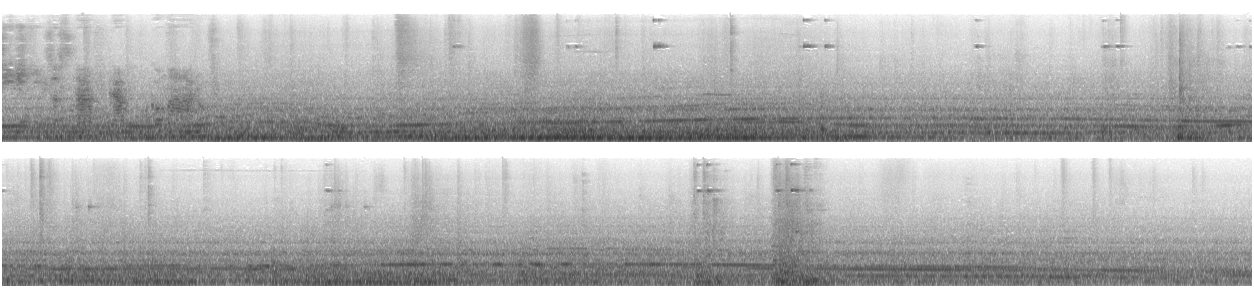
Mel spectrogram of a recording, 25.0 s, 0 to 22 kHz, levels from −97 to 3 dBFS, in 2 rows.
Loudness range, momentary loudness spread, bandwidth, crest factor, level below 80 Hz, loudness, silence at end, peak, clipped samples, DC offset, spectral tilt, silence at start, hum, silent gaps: 5 LU; 7 LU; 15.5 kHz; 16 dB; -40 dBFS; -31 LUFS; 0 s; -14 dBFS; under 0.1%; under 0.1%; -6.5 dB/octave; 0 s; none; none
